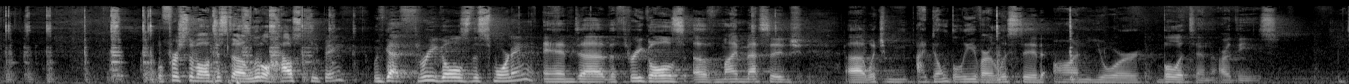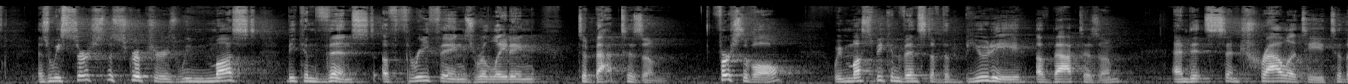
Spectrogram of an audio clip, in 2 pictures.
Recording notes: This sermon was preached at Providence Church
